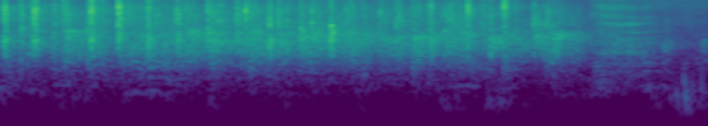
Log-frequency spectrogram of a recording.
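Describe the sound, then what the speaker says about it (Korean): An audience at a police academy training lecture applauds after a live arrest demonstration: many hands clapping in a dense, steady burst that tapers off toward the end. "예, 박수 한번 부탁드리겠습니다."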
